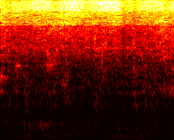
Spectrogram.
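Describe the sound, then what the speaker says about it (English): Tap water runs steadily over a rice cooker lid being rinsed in a sink, a continuous close hiss and splash with no pauses and no talking. "So I'm going to rinse this lid off"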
